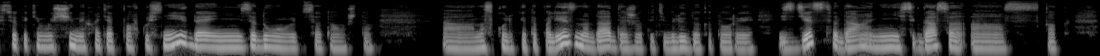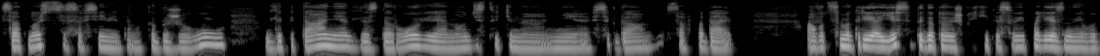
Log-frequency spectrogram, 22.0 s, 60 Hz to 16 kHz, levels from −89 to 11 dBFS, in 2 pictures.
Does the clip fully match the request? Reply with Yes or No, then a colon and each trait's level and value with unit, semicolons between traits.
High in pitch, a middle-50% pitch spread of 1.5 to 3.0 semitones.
No: medium, 140 Hz; average, 2.7 semitones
